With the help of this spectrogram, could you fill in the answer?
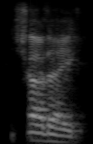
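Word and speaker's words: Sadè: Sade. Yeah. Yeah, okay. All right, yeah. Dude, next time we'll get you to say it. It's fine. Because I just forget. Because I just look at it, Sade.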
